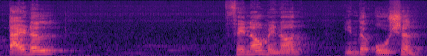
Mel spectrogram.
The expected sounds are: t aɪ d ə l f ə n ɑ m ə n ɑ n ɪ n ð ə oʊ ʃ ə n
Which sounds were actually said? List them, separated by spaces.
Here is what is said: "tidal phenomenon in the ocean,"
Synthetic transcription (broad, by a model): t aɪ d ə l f ə n ɑ m ə n ɑ n ɪ n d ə oʊ ʃ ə n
